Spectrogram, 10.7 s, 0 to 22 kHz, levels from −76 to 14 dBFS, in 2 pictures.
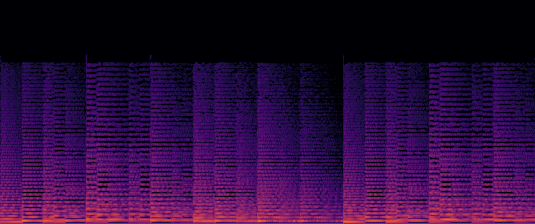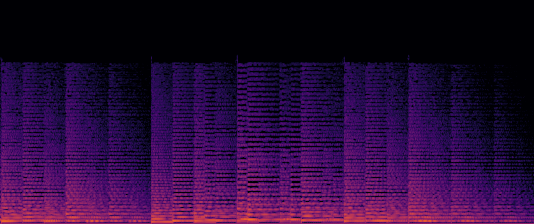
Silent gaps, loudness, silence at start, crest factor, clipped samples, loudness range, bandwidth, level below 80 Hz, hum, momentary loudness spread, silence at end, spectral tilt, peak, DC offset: none; -24 LUFS; 0 s; 14 dB; under 0.1%; 1 LU; 16 kHz; -60 dBFS; 50 Hz at -60 dBFS; 6 LU; 0 s; -2.5 dB/octave; -10 dBFS; 1%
